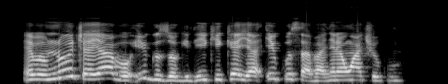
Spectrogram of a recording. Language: Igbo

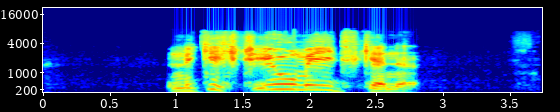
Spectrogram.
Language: Kabyle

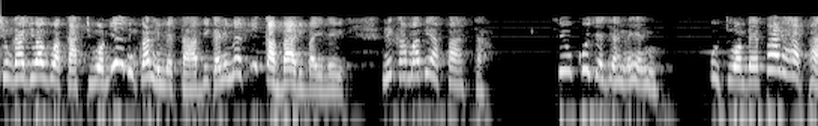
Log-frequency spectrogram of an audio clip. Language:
Swahili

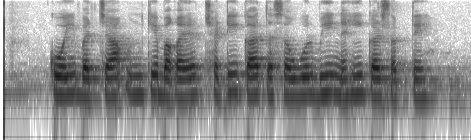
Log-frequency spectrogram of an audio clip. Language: Urdu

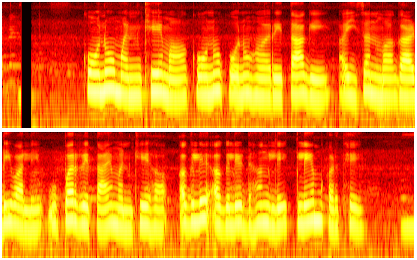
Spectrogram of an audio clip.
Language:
Chhattisgarhi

